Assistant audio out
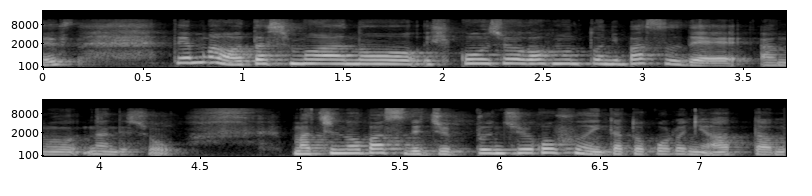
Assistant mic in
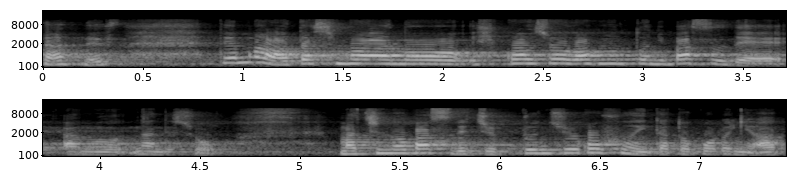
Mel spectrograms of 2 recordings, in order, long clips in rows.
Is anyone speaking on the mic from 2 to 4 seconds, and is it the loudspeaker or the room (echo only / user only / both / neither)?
echo only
